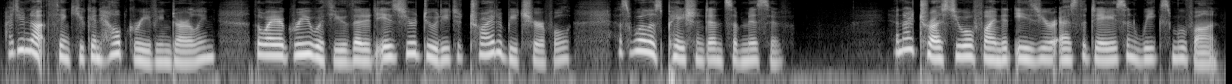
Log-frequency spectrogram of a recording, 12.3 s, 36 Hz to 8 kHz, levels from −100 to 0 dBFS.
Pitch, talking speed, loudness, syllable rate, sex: 195 Hz, 220 wpm, -21 LUFS, 5.4 syllables/s, female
